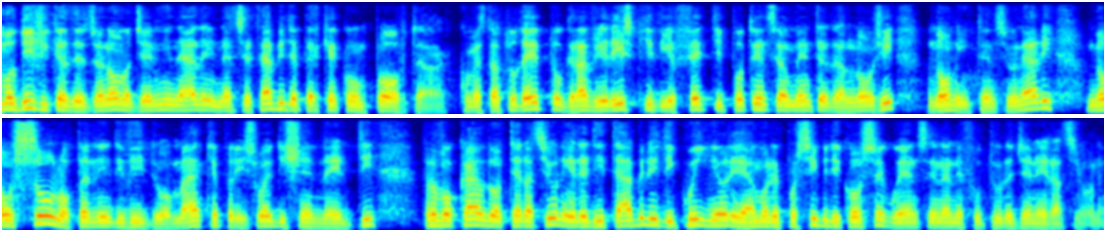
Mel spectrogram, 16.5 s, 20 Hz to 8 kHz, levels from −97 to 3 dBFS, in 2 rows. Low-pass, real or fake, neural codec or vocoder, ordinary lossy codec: none; fake; codec, 16 kHz, 1.1 kbps, Voila-Tokenizer; none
